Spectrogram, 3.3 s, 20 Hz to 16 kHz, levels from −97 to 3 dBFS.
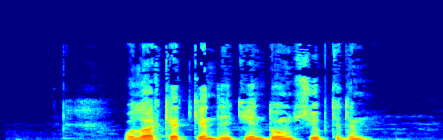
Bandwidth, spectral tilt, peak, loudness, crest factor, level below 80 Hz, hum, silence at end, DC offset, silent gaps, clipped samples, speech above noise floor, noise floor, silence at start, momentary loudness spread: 11.5 kHz; -6.5 dB/octave; -2 dBFS; -21 LUFS; 20 dB; -46 dBFS; none; 0.55 s; under 0.1%; none; under 0.1%; 37 dB; -57 dBFS; 0.95 s; 10 LU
